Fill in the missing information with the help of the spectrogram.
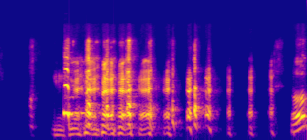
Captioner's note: laughing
